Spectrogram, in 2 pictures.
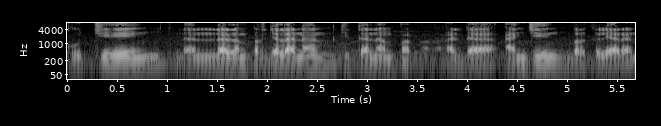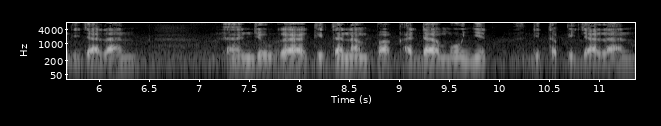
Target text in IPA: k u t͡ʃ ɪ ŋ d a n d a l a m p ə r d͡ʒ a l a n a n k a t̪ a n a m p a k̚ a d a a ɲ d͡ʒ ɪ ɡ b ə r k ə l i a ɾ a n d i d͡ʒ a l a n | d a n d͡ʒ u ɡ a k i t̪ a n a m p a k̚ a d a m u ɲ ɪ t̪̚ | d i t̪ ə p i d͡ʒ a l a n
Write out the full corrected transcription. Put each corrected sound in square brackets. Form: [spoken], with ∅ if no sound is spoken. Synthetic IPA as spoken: k u t͡ʃ ɪ ŋ d a n d a l a m p ə r d͡ʒ a l a n a n k [i] t̪ a n a m p a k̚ a d a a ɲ d͡ʒ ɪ [ŋ] b ə r k ə l i a ɾ a n d i d͡ʒ a l a n | d a n d͡ʒ u ɡ a k i t̪ a n a m p a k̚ a d a m u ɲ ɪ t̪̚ | d i t̪ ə p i d͡ʒ a l a n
